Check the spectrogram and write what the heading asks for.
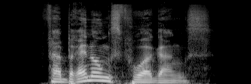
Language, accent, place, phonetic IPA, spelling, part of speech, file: German, Germany, Berlin, [fɛɐ̯ˈbʁɛnʊŋsˌfoːɐ̯ɡaŋs], Verbrennungsvorgangs, noun, De-Verbrennungsvorgangs.ogg
- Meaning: genitive singular of Verbrennungsvorgang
